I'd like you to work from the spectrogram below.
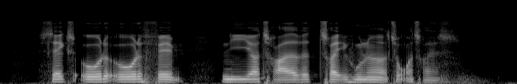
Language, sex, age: Danish, male, 31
